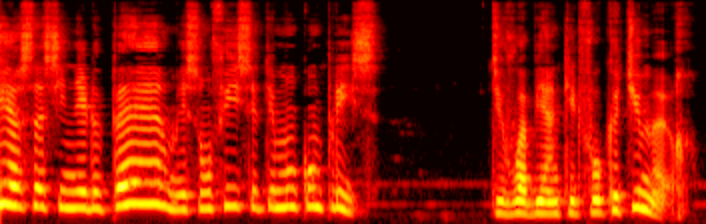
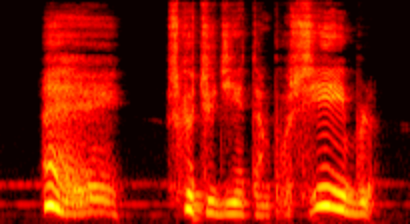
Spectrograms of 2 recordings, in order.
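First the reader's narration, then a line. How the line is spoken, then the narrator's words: Low rumbling growl. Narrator (French): gronda sourdement Pont-Marie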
